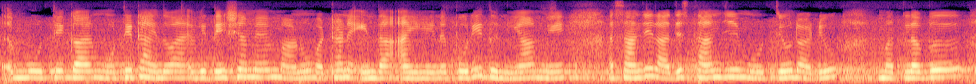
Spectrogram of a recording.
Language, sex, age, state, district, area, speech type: Sindhi, female, 18-30, Rajasthan, Ajmer, urban, spontaneous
